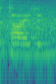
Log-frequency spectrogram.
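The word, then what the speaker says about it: ptyalin: ये वाई है यहाँ पे, टाइलिन, पी साइलेंट, तो इसे टाइलिन कहेंगे, इट्स नॉट टाइलिन, ठीक है।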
